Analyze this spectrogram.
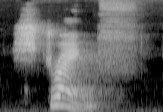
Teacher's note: you may hear people pronouncing the STR consonant cluster with a shh sound.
